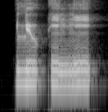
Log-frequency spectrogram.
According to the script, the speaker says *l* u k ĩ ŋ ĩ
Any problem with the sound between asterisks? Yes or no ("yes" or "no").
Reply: yes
